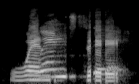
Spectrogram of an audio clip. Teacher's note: So the d gets dropped and we say it as Wednesday.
